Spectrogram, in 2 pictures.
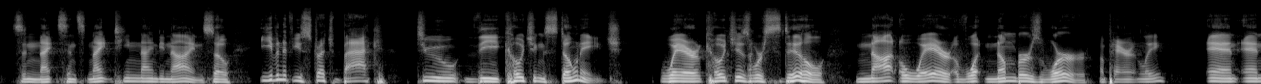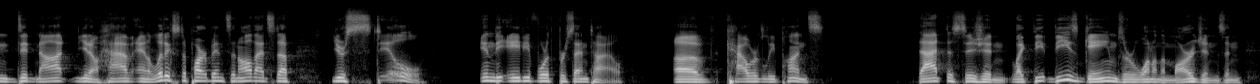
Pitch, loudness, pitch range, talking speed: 135 Hz, -20 LUFS, 115-150 Hz, 140 wpm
